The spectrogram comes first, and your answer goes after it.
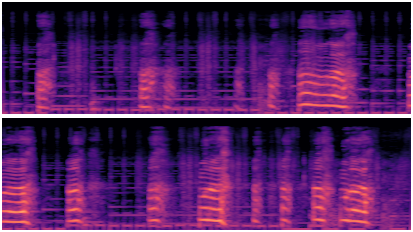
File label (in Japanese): ダメージボイス; 悪魔城ドラキュラ(FC版)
